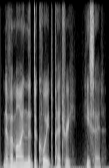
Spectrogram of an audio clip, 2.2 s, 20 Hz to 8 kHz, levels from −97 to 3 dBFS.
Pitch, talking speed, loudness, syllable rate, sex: 140 Hz, 190 wpm, -18 LUFS, 5.3 syllables/s, male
